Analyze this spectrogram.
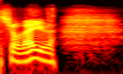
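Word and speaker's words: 2URVIVE: Ça s'écrit Survive avec un 2 à la place du S, mais ça se prononce bien Survive.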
